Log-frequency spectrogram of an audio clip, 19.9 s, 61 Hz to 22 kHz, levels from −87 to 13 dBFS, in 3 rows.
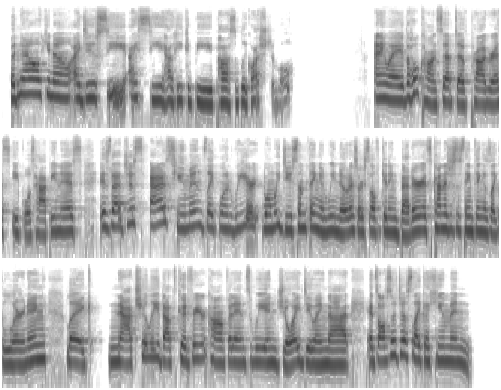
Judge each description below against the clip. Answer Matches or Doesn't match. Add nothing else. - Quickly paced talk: Matches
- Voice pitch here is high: Matches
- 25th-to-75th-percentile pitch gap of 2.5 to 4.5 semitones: Matches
